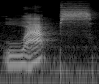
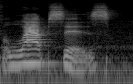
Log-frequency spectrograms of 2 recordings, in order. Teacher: Here we have the word lapse, which ends in the unvoiced S sound, but when we make it plural, it takes on the voice sound at the end of lapses. So this S keeps the unvoiced sound of S, and this one takes the Z sound, lapses.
